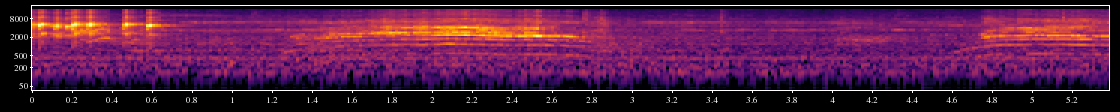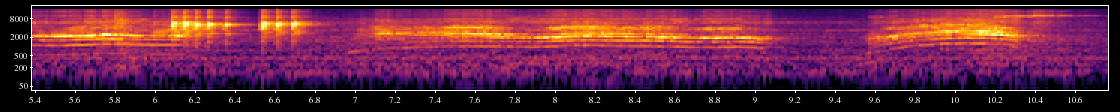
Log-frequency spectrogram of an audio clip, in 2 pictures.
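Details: Cat hunting a small bird calls in a series of four drawn-out, wavering meows, each about a second long and spaced roughly two to three seconds apart, with brief rustles and clicks between them.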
